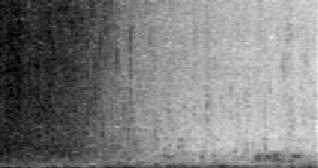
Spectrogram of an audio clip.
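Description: Dying tail of a logo sting sound effect: a wide rushing noise over a low rumble, fading away steadily, the high part going first.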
